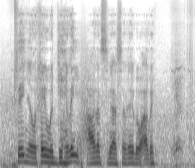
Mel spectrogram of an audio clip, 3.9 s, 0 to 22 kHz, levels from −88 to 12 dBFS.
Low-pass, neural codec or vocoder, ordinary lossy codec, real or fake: none; codec, 44.1 kHz, 1.7 kbps, Pupu-Codec; none; fake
